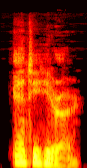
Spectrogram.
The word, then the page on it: antihero: Australian English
